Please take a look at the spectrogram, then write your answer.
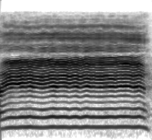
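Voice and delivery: imitated electric buzz of a toy football game. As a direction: make the toy's flat mechanical hum. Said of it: "the little men are".

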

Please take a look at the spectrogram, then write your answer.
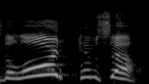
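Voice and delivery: "Lord" drawn out and punched; emphatic. Shown as a demonstration. Preacher explaining who comes in person, emphatic. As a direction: stretch "Lord", then land firmly on "Himself". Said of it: "It's emphatic".

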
